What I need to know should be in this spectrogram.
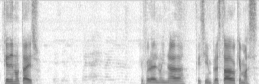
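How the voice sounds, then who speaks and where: A man's voice: on the high side, normal speed, clean tone, dry recording. A man leading an interactive Bible study, talking in a conversational way and often asking the listeners questions. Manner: conversational, thinks aloud.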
